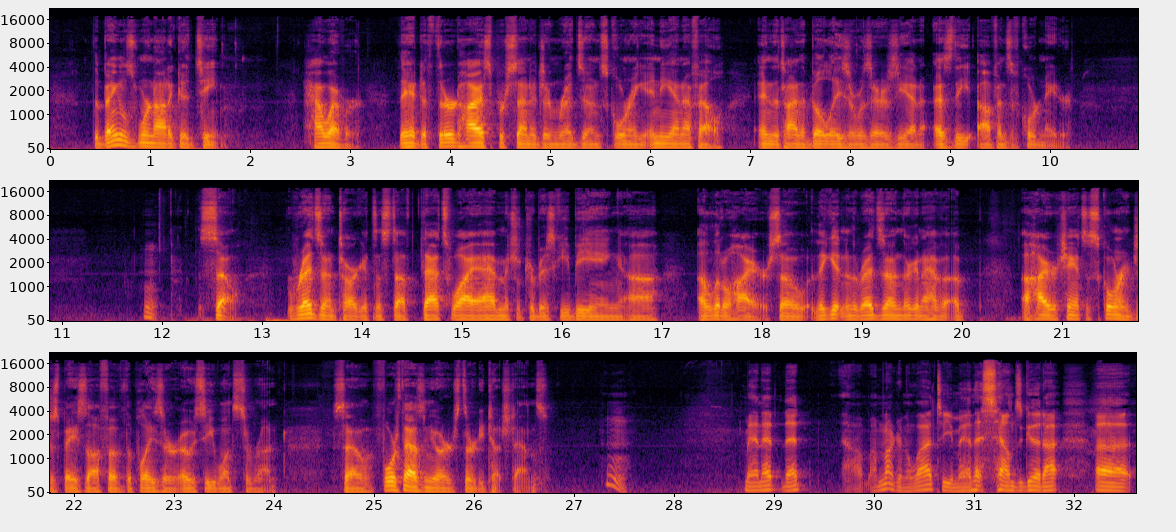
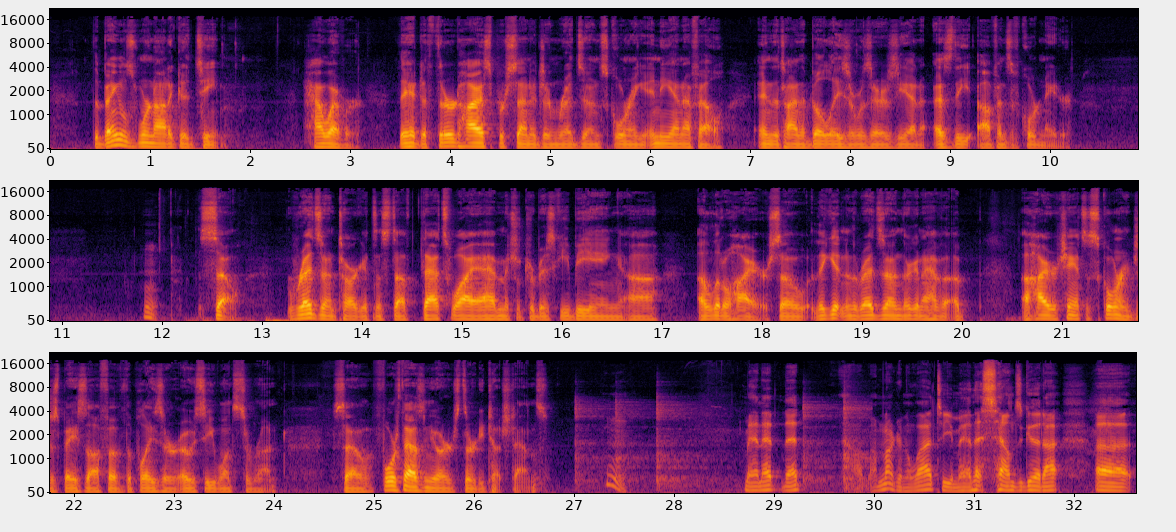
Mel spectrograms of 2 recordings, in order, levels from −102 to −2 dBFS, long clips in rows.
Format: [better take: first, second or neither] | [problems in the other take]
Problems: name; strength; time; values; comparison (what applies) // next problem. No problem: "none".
first | door banging; faint; from 27 to 30 s; peak 15 dB below the speech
